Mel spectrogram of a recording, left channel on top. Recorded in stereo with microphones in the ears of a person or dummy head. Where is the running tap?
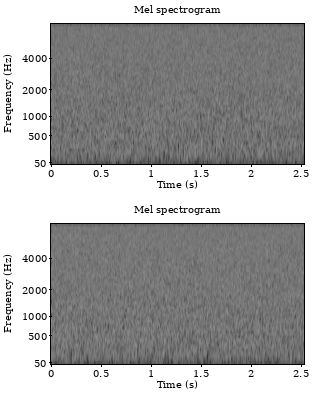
I don't hear a running tap.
